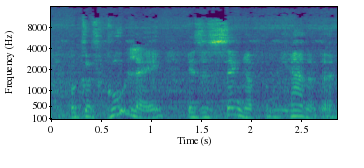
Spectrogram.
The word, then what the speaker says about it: Goelet: The name is Goelet. Goelet. Pronounced, because Goelet is a singer from Canada, yes. A French-Canadian, spelt differently, G-O-U, Goo. This is G-O-E, like go, stop and go, Goelet.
